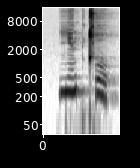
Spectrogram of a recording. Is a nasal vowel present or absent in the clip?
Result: present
